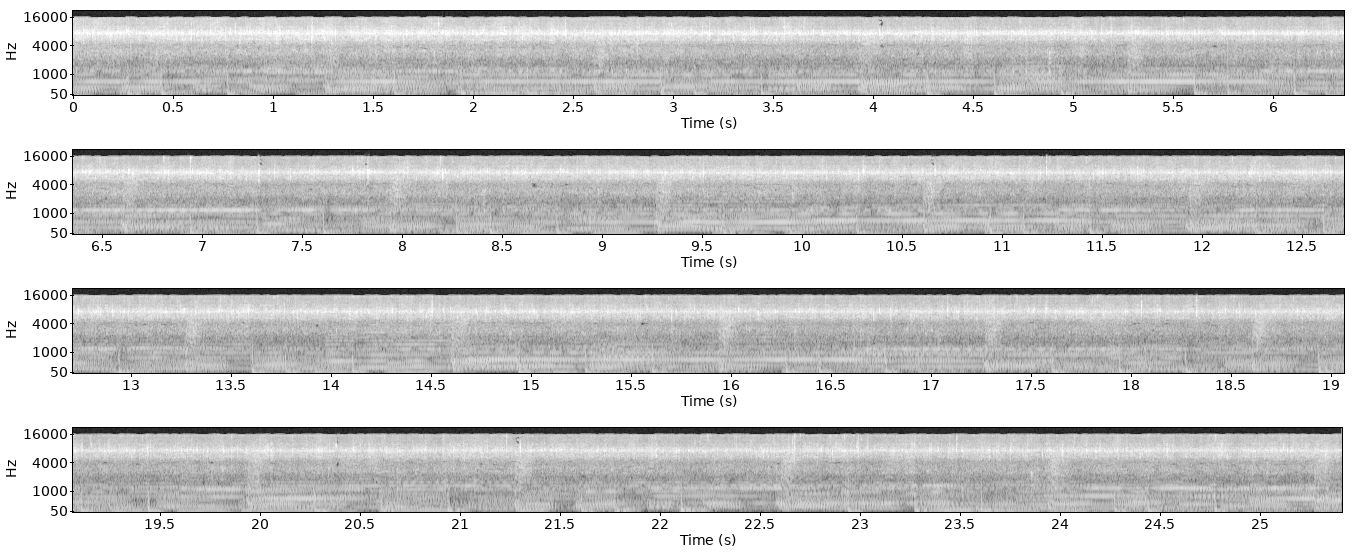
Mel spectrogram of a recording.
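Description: Chopped onions and green chillies frying in oil in a pot, a steady sizzle, while they are being softened. Background music plays alongside.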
